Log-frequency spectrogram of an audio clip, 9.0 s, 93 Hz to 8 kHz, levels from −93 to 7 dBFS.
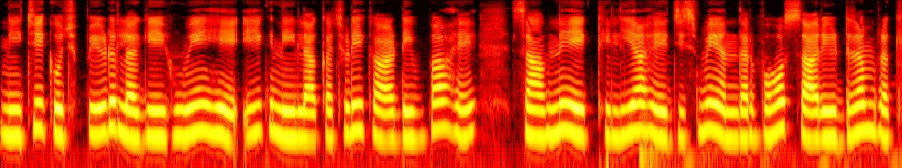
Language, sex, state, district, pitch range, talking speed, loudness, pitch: Hindi, female, Odisha, Khordha, 210-250 Hz, 145 wpm, -16 LUFS, 225 Hz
